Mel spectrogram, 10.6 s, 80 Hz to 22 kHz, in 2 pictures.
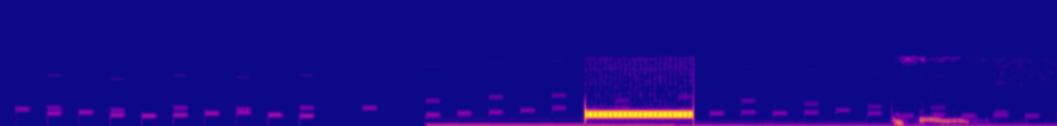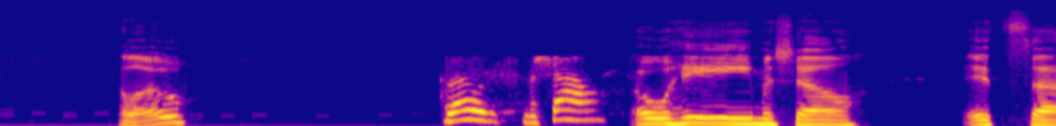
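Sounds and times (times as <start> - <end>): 
steady low phone line tone on an outgoing call: 2.2 - 6.7
speech: 2.3 - 6.3, 7.5 - 10.5.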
